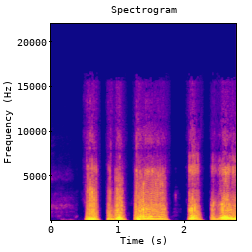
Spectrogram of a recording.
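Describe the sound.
A voice imitates a fart with five wet, blubbering voiced bursts of low pitch, the middle one longest, with short gaps between them and no other sound.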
